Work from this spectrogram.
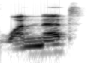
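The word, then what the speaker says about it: O*NET: information from this organization i believe it's pronounced onenet online um and i'll put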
